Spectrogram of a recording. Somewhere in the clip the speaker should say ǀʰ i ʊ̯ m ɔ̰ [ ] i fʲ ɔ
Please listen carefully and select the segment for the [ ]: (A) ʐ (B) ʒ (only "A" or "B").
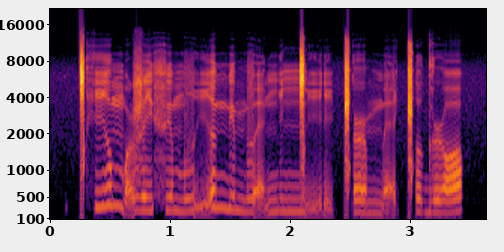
A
